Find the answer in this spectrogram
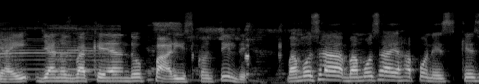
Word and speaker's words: París: París, lo divido en sílabas, el acento está en gris, París, y aquí cumple la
